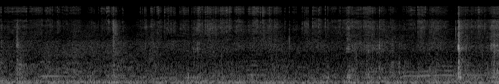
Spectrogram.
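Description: Warehouse store background: a steady low hum with faint distant voices, and a single sharp click near the end.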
